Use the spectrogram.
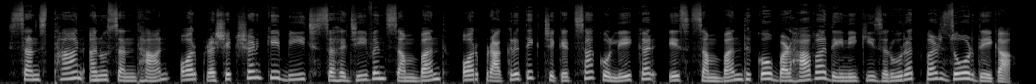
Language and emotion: Hindi, neutral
